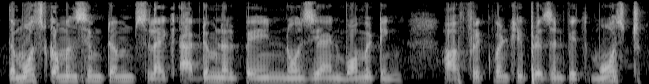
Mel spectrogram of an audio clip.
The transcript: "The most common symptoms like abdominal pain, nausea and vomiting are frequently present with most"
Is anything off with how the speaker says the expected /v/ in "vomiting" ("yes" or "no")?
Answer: no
